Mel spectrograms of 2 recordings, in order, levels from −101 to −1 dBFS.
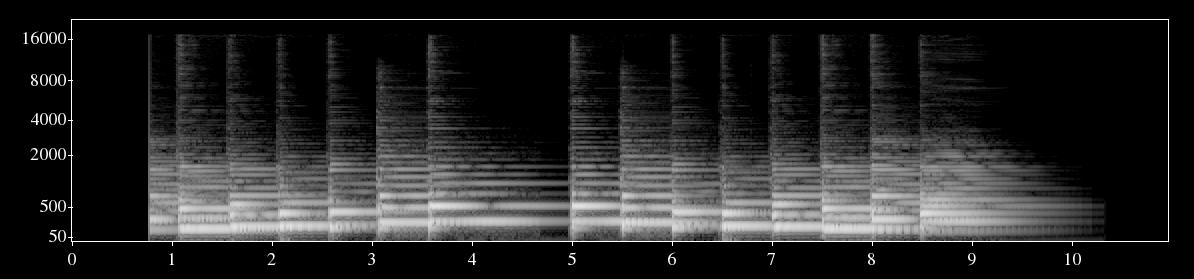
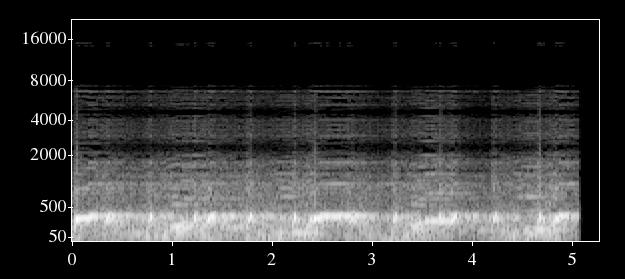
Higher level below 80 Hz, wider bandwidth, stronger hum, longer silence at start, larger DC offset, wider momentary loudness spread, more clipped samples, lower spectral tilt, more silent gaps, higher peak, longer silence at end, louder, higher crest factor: second, -62 dBFS vs -30 dBFS; first, 4 kHz vs 3.3 kHz; neither; first, 0.75 s vs 0 s; neither; about the same, 10 LU vs 8 LU; neither; about the same, -11 dB/octave vs -11.5 dB/octave; neither; second, -6 dBFS vs 0 dBFS; first, 1.55 s vs 0.25 s; second, -22 LUFS vs -15 LUFS; about the same, 16 dB vs 14 dB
